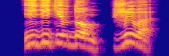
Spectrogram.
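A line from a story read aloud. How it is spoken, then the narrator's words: Barked order. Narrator (Russian): гаркнул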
